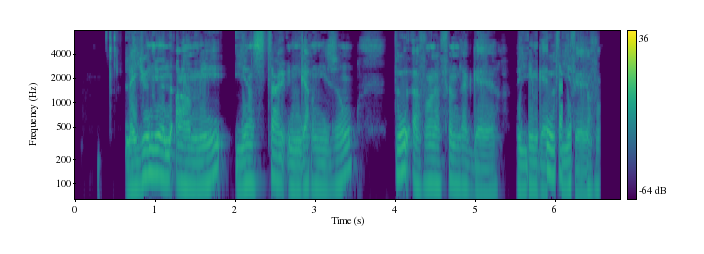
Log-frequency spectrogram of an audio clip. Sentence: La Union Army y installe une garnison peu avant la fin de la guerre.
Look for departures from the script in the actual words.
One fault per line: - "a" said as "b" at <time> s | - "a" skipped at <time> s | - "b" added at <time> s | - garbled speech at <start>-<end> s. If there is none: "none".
- garbled speech at 5.5-6.6 s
